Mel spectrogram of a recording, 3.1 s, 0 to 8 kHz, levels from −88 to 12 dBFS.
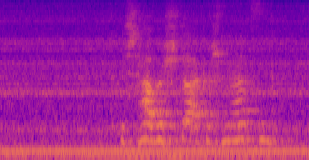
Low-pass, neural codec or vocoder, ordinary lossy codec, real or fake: none; none; none; real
